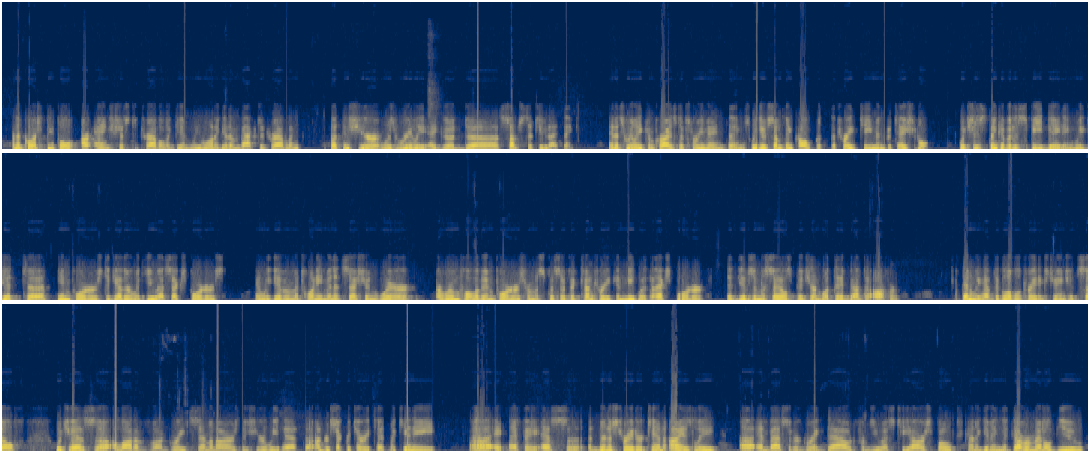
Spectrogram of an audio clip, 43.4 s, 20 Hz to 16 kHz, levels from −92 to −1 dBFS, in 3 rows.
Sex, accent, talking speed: male, American, 195 wpm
